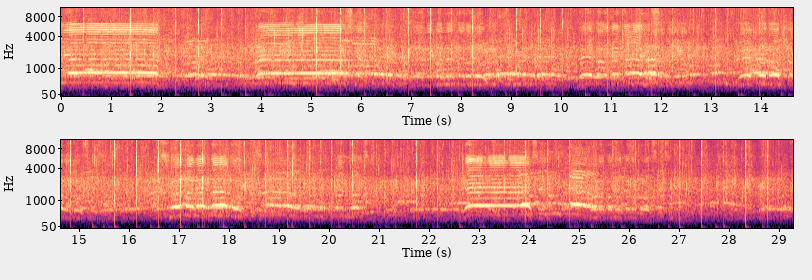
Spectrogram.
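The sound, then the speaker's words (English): An audience claps and cheers in praise of God without pause, dense steady applause mixed with raised voices and sustained shouts rising and falling in pitch, loud from start to finish. “Would you clap your hands and lift your voice and give God praise?”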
